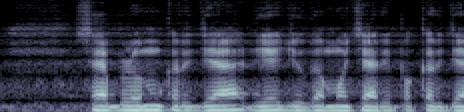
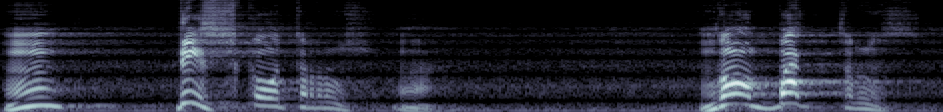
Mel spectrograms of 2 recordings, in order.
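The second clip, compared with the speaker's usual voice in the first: high, loud shouted scolding; mock angry scolding; 10 semitones higher, 4 dB louder than usual. Father yelling at his son, high mock scolding. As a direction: yell it like a furious father. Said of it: "Papanya bilang".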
